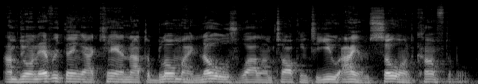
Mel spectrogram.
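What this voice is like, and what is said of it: Strained, congested voice. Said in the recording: “I'm suffering from a bad case of allergies. My voice is struggling.”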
